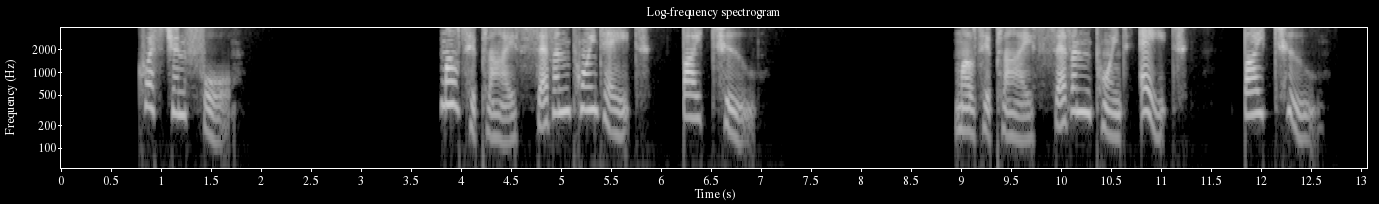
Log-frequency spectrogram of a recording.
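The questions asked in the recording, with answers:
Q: Multiply 7.8 by 2.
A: 15.6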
